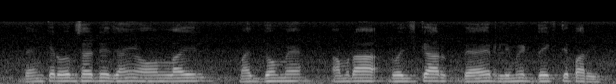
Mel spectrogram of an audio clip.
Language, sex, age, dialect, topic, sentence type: Bengali, male, 18-24, Jharkhandi, banking, statement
